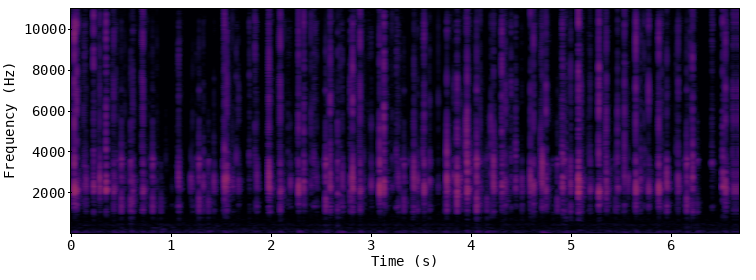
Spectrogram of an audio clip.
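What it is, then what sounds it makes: Mechanical keyboard with clear polycarbonate keycaps. A 60% custom mechanical keyboard with translucent pink polycarbonate keycaps in a clear case is typed on rapidly with fingertips and short nails. The result is a dense stream of short, bright clacks centred around 2 kHz with high sparkle above and almost no low end. Each keystroke dies away almost instantly.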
